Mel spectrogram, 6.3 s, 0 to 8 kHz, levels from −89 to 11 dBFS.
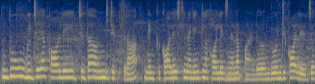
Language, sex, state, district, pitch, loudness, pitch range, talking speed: Tulu, female, Karnataka, Dakshina Kannada, 220 Hz, -12 LUFS, 205-240 Hz, 145 wpm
